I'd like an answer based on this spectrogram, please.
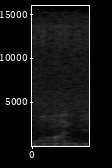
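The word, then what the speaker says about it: Joan: minute is, you know, when you pronounce his name, it's Juan, but you notice it's spelled differently.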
